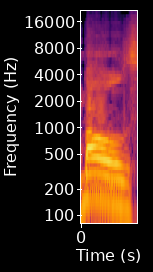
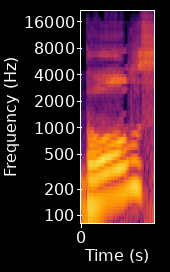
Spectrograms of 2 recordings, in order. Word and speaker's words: bowls: Bowls, not bulls.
